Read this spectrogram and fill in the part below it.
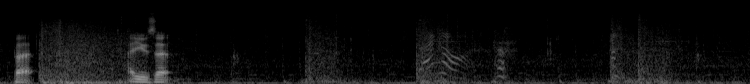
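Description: Shotgun blasts boom one after another.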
